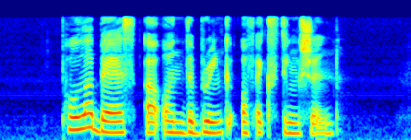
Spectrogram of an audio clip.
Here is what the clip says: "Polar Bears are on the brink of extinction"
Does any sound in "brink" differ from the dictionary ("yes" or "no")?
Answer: no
